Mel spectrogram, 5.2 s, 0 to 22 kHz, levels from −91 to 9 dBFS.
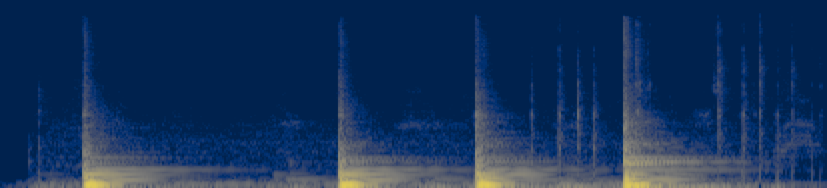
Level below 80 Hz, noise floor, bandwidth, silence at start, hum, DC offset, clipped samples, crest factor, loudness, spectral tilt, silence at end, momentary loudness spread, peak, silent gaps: -18 dBFS; -54 dBFS; 2.3 kHz; 0.5 s; none; under 0.1%; under 0.1%; 18 dB; -20 LUFS; -10.5 dB/octave; 1 s; 19 LU; 0 dBFS; none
